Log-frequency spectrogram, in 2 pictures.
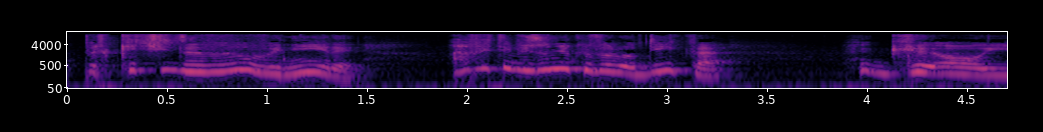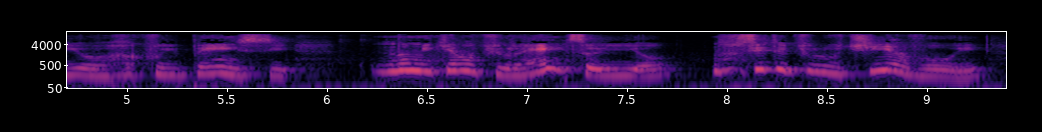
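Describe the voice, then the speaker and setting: Woman doing a young peasant man, impassioned, urgent, exclaiming, pitch leaping high, storybook reading. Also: expressive, normal speed, dark tone, lightly acted.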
